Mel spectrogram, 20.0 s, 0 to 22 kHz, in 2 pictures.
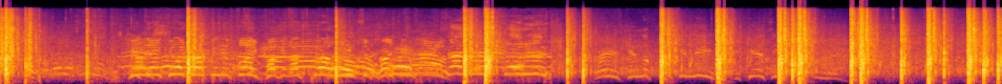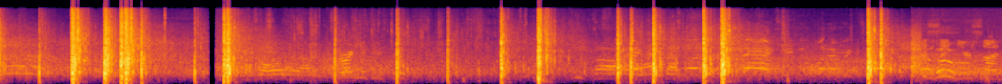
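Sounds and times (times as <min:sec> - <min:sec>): rifle shots: 0:00.0 - 0:01.0, 0:05.6 - 0:12.6, 0:15.0 - 0:17.5, 0:18.7 - 0:19.3.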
